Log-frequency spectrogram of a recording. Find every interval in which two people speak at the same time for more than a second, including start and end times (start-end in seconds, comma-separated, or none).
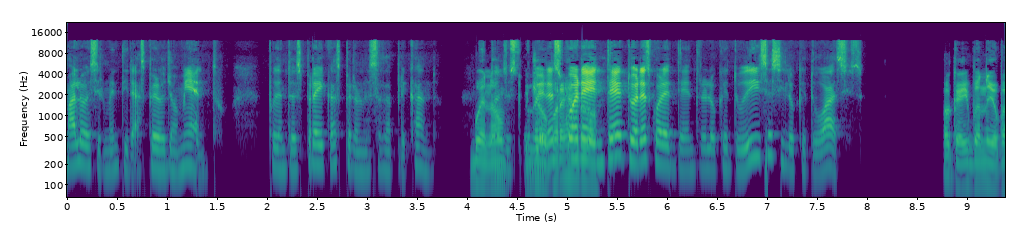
4.2-5.4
